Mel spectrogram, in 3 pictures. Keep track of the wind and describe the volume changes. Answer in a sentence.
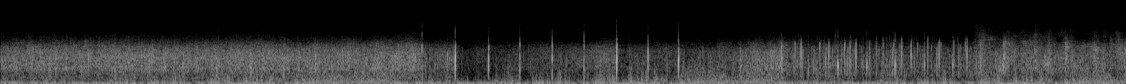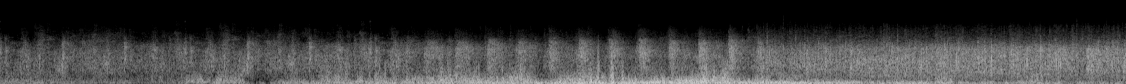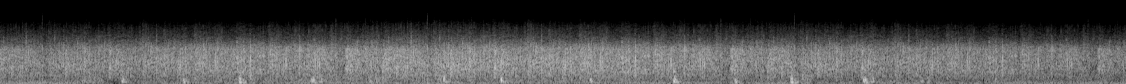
The loudness of the wind goes up, then down.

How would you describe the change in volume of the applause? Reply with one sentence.
The loudness of the applause goes up.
